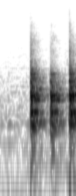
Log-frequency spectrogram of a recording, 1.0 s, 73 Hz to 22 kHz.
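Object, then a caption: Metal boiler expansion vessel. Three taps on one side of a metal boiler expansion vessel, each giving a short, bright metallic knock centred around 1.2 kHz that fades within a fraction of a second. This is the first side of a two-sided check in which the air and water sides should sound different; it is not known which side this is.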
